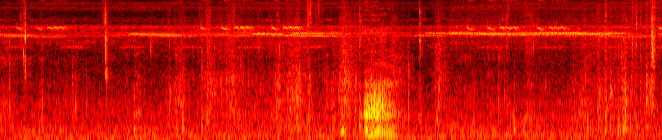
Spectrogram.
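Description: Crickets chirping steadily, with a few light clicks of chopsticks and tableware and a brief low voice sound a little past the middle.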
